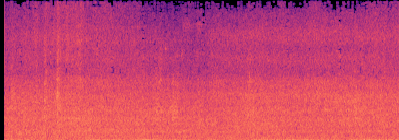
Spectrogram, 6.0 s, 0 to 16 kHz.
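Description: Steady low rumble of a CAF series 7000 electric commuter train approaching along the line, heard from some distance and mixed with general outdoor noise.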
